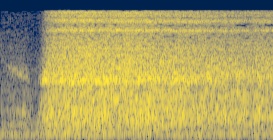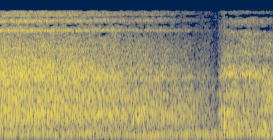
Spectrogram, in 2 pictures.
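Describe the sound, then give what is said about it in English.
One long, slow breath in a guided breathing exercise, a steady airy rush lasting several seconds and gradually easing, followed by the start of another soft breath. No one speaks. “We're going to do some breathing with you.”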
